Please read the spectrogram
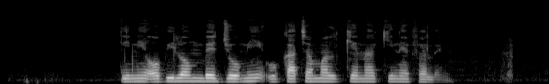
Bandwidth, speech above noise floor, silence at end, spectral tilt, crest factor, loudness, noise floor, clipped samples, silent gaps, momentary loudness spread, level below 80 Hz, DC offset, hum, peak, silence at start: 8.4 kHz; 45 dB; 0.35 s; -8 dB/octave; 20 dB; -23 LUFS; -66 dBFS; under 0.1%; none; 11 LU; -74 dBFS; under 0.1%; none; -4 dBFS; 1.2 s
